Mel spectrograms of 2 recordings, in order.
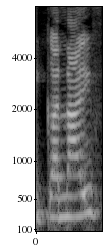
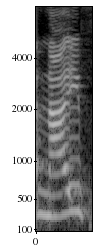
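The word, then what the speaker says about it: knife: नाइफ, सबसे common example, के एन आई एफ ई, कनाइफ नहीं होता, नाइफ होता है, के होता है साइलेंट, ठीक है।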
